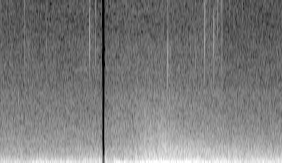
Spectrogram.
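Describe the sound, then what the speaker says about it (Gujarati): Heavy downpour with thunder in Nadiad, Kheda, Gujarat: dense, steady rain hiss joined by a deep rolling thunder rumble that swells after a brief sharp crack and lingers to the end. "ખેડાના નડિયાદમાં ખાબક્યો ધોધમાર વરસાદ।"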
